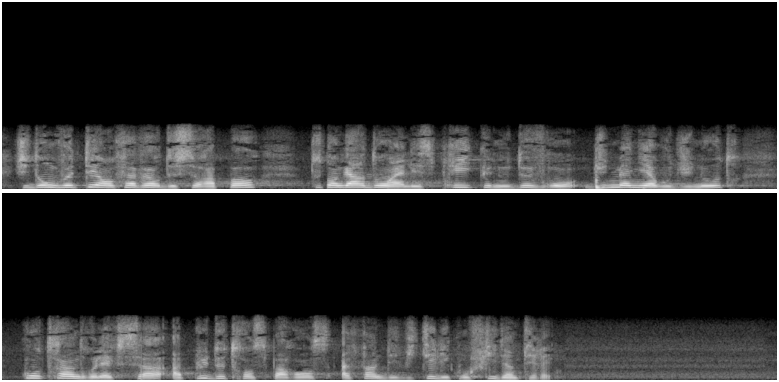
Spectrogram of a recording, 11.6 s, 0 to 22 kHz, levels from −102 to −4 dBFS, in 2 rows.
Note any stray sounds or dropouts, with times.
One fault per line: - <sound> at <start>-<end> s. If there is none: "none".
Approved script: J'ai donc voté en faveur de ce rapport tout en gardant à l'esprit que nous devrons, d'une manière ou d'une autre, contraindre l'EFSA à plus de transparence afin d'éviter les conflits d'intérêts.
none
